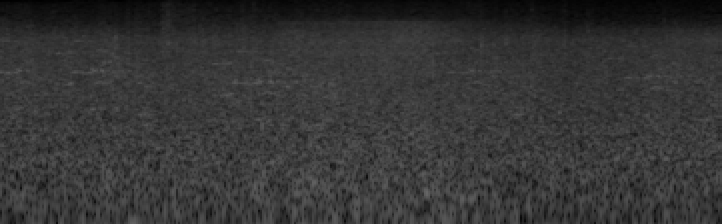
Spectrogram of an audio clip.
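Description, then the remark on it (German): A steady, dense rush of surf washing onto a shore, continuous, with no distinct breaks between waves and no voices. “Ich schaue aufs Wasser.”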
